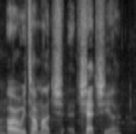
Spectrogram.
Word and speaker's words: Czechia: Oh wait, or are we talking about Chechia? Czechia.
